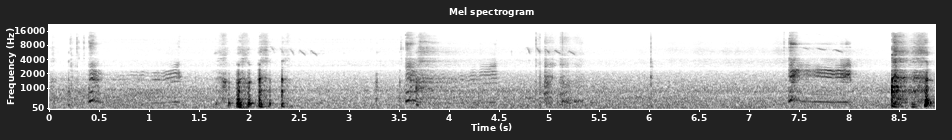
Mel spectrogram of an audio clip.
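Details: Friendly, curious grey squirrel at the back of a house, making weird noises close to the camera: harsh, nasal, duck-like bursts in short irregular clusters several seconds apart, with a man's voice talking in between.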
